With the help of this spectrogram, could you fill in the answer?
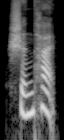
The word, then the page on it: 神态: shén tài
